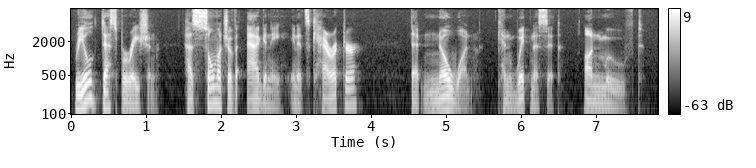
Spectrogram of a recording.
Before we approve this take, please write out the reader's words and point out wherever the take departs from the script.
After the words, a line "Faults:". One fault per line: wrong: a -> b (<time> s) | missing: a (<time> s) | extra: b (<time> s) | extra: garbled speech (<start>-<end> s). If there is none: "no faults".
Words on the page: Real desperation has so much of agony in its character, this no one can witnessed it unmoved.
Real desperation has so much of agony in its character, that no one can witness it unmoved.
Faults:
wrong: this -> that (4.5 s)
wrong: witnessed -> witness (5.9 s)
